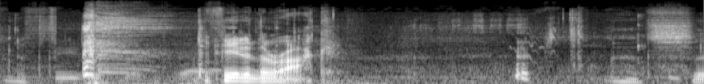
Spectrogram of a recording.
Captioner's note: laughs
